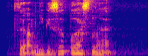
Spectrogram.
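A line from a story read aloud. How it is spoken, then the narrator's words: Pleading. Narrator (Russian): умоляющим тоном продолжил Чиань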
